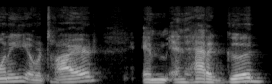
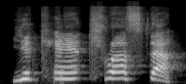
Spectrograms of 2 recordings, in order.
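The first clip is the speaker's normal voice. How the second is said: high, slow, loud mock Jersey accent; 9 semitones higher, 6 dB louder, slower than usual. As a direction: exaggerate a whiny-woman Jersey accent. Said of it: "And then that Jersey accent".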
